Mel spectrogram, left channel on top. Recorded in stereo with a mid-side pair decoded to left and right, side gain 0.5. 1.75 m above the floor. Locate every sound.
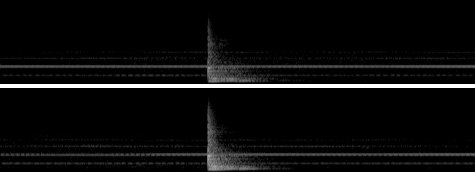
2.1 s a snare drum: 50° right, 1.2 m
